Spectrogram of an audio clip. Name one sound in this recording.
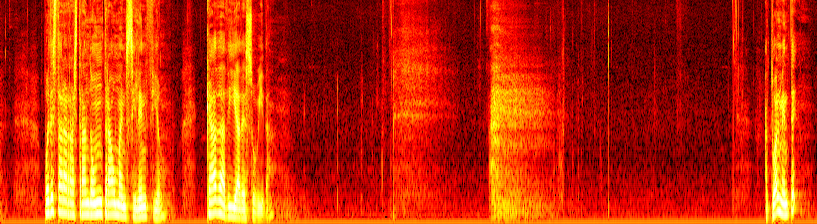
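A young man speaks slowly and expressively through a microphone in a large hall.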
